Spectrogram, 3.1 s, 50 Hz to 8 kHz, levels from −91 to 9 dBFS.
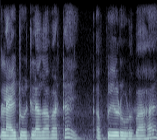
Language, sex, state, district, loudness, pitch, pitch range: Bhojpuri, female, Uttar Pradesh, Ghazipur, -18 LUFS, 170 Hz, 165-180 Hz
